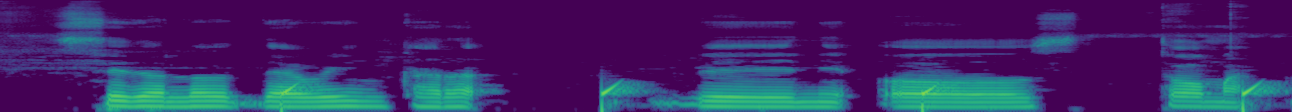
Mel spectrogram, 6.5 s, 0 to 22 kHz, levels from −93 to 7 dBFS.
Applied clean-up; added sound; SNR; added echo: classical method Wiener filter.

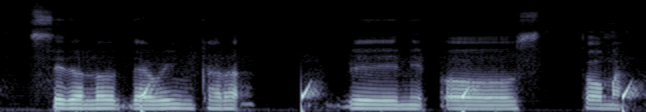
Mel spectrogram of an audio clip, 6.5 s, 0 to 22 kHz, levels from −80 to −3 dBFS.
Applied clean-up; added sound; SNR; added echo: neural mask model RNNoise.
